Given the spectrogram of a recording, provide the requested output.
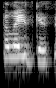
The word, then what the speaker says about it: Pelasgus: Pelagus. Pelasgus. There, we're just going to say Pelasgus.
